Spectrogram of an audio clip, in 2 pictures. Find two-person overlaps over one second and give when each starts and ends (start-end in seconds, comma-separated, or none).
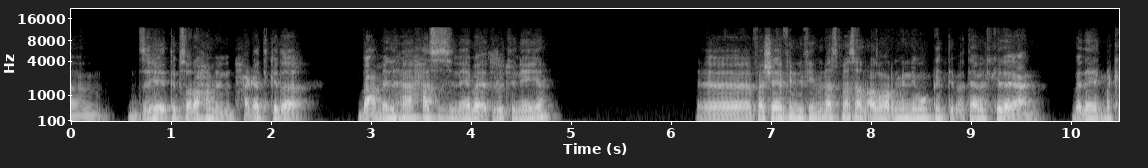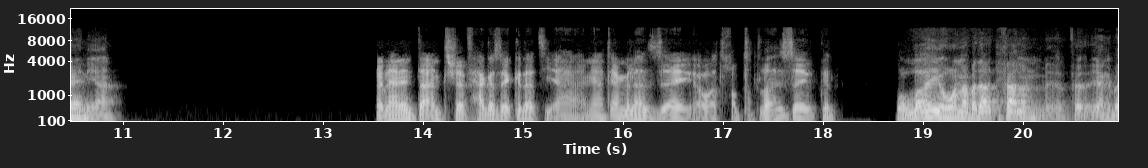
none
